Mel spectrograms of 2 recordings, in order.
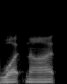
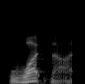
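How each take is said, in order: First: The word whatnot is said lightly, without emphasis. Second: The word whatnot is said with strong emphasis. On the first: It is a vague filler meaning other such things. The speaker calls it wrong. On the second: It names a specific thing as the topic. The speaker calls it right.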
